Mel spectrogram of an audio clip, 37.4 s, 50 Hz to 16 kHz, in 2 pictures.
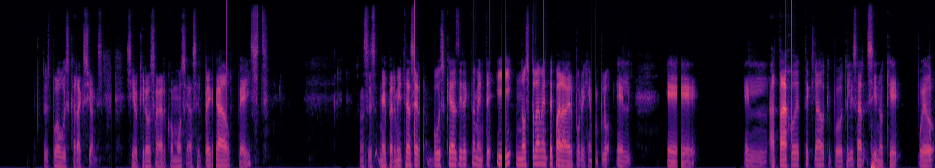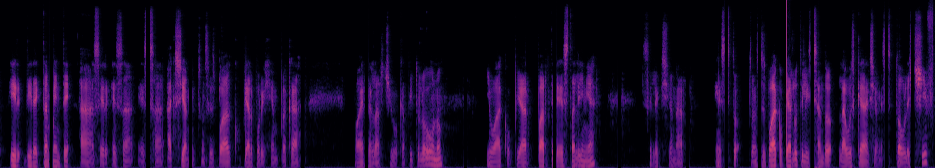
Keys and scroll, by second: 20.7 ctrl+f, 20.7 ctrl+b, 31.2 ctrl+alt+w.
